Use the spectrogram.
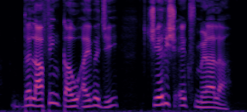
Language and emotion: Marathi, neutral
